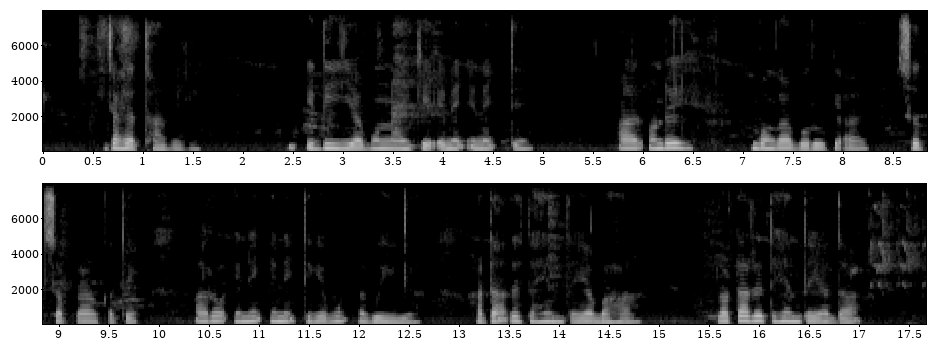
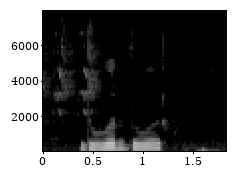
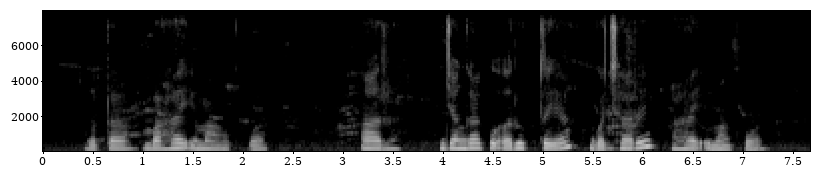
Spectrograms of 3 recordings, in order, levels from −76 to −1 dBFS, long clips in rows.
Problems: background sounds at intervals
